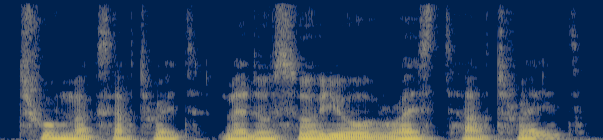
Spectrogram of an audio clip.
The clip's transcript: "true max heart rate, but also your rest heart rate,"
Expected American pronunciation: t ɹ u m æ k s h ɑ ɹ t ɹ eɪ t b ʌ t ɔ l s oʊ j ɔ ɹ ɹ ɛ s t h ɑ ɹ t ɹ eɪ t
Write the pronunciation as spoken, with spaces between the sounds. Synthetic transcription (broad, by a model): t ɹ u m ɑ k s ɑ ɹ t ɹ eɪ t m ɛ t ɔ s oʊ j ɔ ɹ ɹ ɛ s t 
